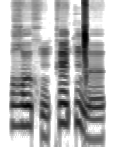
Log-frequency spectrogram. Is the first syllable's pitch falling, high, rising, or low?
high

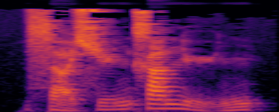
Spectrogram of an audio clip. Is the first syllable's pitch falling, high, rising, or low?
low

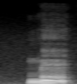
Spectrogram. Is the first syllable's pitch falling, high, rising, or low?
low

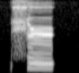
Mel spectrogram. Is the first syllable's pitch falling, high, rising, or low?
high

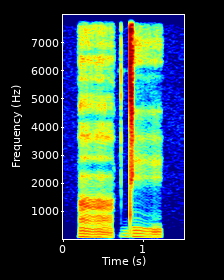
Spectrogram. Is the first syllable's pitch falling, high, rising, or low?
low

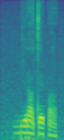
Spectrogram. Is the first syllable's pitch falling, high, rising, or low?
high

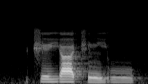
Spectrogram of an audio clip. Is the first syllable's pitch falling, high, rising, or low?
high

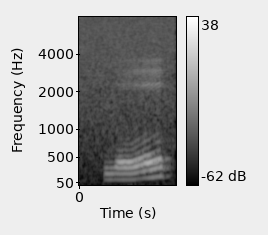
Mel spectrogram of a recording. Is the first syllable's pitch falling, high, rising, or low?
rising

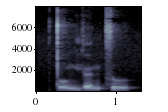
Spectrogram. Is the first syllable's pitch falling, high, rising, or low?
rising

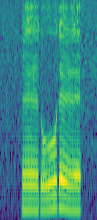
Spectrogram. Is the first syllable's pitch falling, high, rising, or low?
low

